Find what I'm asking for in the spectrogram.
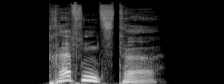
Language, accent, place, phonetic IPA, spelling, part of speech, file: German, Germany, Berlin, [ˈtʁɛfn̩t͡stə], treffendste, adjective, De-treffendste.ogg
- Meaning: inflection of treffend: 1. strong/mixed nominative/accusative feminine singular superlative degree 2. strong nominative/accusative plural superlative degree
